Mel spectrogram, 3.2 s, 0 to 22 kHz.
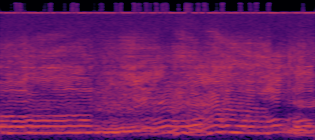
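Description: Several 250 Pro class motocross bikes racing at a county fair motocross event, a dense overlapping engine whine with shifting pitches as riders rev and accelerate, loud and continuous.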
